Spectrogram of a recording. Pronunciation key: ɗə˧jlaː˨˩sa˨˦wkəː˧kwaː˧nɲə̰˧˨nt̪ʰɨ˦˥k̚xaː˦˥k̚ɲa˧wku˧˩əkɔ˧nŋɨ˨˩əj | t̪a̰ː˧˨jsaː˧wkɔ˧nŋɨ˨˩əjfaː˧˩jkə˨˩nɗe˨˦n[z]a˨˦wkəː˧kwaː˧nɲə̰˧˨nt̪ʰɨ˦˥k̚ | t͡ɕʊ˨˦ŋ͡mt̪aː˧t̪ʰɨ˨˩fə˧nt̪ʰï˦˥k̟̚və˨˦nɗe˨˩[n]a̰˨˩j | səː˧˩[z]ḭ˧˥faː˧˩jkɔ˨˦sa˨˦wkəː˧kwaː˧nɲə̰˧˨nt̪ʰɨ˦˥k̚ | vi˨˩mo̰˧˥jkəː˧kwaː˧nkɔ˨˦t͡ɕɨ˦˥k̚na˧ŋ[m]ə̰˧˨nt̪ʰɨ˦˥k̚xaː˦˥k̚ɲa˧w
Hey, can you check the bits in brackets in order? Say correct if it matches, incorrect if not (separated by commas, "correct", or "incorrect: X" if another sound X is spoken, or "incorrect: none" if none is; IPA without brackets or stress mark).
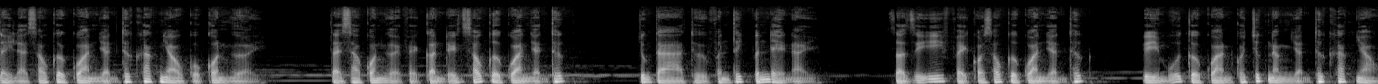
incorrect: s, correct, correct, incorrect: ɲ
